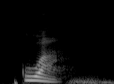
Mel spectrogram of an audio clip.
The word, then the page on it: kuwa: Yawa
